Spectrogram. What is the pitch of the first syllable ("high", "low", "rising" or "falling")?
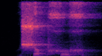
low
